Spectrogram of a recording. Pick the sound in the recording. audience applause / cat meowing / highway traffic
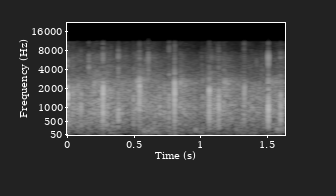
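audience applause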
